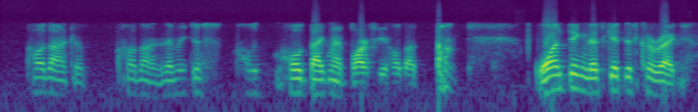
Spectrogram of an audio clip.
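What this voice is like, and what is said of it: Radio announcer voice. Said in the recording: “You came with your announcer voice today”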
